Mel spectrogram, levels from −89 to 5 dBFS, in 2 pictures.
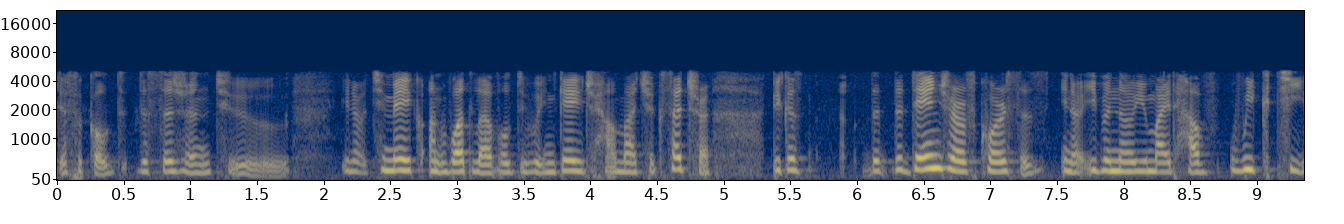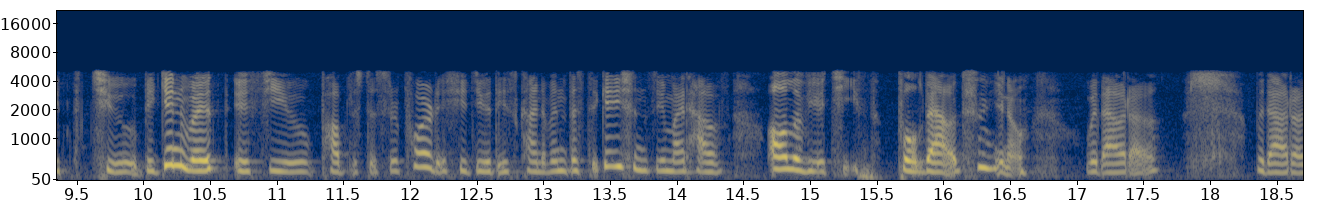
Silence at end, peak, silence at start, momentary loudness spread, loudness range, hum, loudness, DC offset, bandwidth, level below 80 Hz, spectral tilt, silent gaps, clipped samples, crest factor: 0 s; -4 dBFS; 0 s; 17 LU; 5 LU; none; -23 LUFS; under 0.1%; 5.4 kHz; -62 dBFS; -3 dB/octave; none; under 0.1%; 20 dB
